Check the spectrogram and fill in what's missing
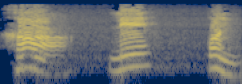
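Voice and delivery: khaa held long, then short li, then qun; syllable by syllable. Shown as a demonstration. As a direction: break "خالق" into khaaa - li - qun with pauses. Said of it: "اگر بخوایم بخش کنیم".

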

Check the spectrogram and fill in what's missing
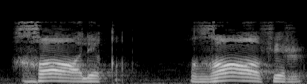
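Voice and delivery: خالق and غافر slow, with full, thick aa; heavy emphatic vowels. Shown as a demonstration. Teacher pointing out heavy kha and ghain to students. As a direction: stretch out the heavy aa sounds. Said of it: "دقت کنید".

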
